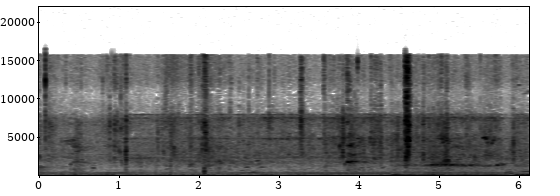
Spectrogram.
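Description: Quiet street ambience with a steady low rumble and hum of motor traffic, a few faint clicks over it. The rumble grows a little past the middle.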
